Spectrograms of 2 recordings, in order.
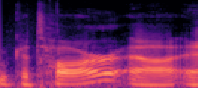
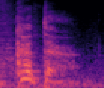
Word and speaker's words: Qatar: And this is a team, I copy you from Qatar, and their project. – You're pronouncing it wrong. – Oh, it's Qatar.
